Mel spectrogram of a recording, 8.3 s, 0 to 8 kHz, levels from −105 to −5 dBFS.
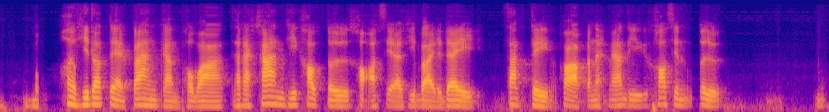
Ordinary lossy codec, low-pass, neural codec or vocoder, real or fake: none; 7.2 kHz; codec, 16 kHz in and 24 kHz out, 0.6 kbps, FocalCodec, streaming, 2048 codes; fake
